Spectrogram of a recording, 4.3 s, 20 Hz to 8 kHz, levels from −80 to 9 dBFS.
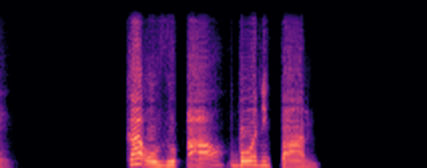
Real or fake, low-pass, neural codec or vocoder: fake; 7.2 kHz; codec, 16 kHz, about 1 kbps, DyCAST, with the encoder's durations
